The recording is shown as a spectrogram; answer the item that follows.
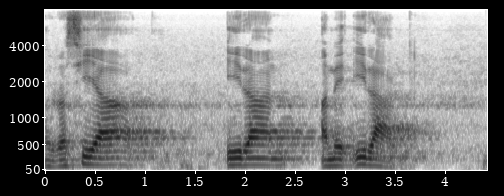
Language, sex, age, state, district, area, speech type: Gujarati, male, 60+, Gujarat, Morbi, urban, spontaneous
